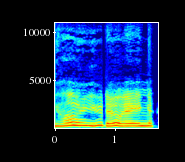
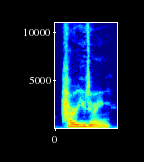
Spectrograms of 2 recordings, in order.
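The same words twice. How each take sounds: First: The voice sounds tearful, as if crying. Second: The voice is steady and plain. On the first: "Or they themselves might be crying, saying" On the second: "And they don't say it like that"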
